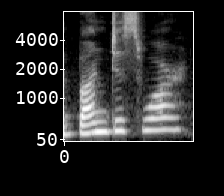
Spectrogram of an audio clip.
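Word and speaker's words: Bundeswehr: chief of germany's army the bundeswah that's how you pronounce it bundeswah said that the army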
